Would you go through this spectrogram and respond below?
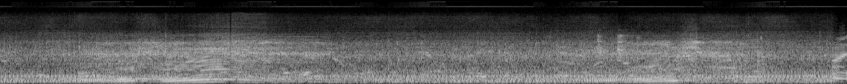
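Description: Trials motorcycle engine at an arena show, revving in repeated rising and falling bursts as the rider works the bike over obstacles, loud and close under crowd and arena noise throughout.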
